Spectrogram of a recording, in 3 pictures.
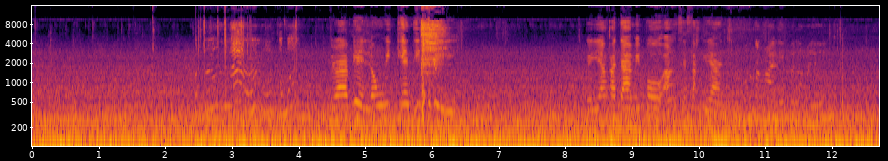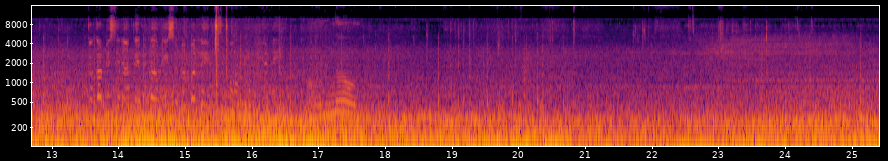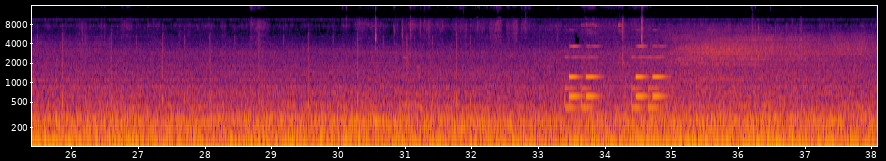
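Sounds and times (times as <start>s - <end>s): car driving rumble: 0.0s - 38.0s
short pitched beeps: 33.4s - 35.1s.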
